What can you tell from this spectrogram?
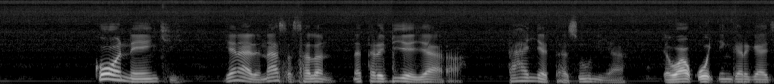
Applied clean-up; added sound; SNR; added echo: none; Sink (filling or washing); 14 dB; none.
